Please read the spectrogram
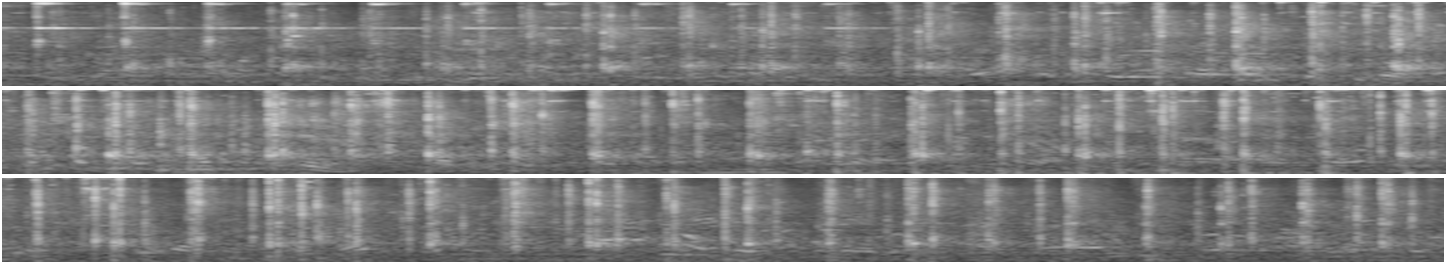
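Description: Horse hooves clip-clopping on a paved street as a pair of horses draw a carriage past: a quick, uneven run of sharp hoof strikes. People's voices are heard alongside.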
